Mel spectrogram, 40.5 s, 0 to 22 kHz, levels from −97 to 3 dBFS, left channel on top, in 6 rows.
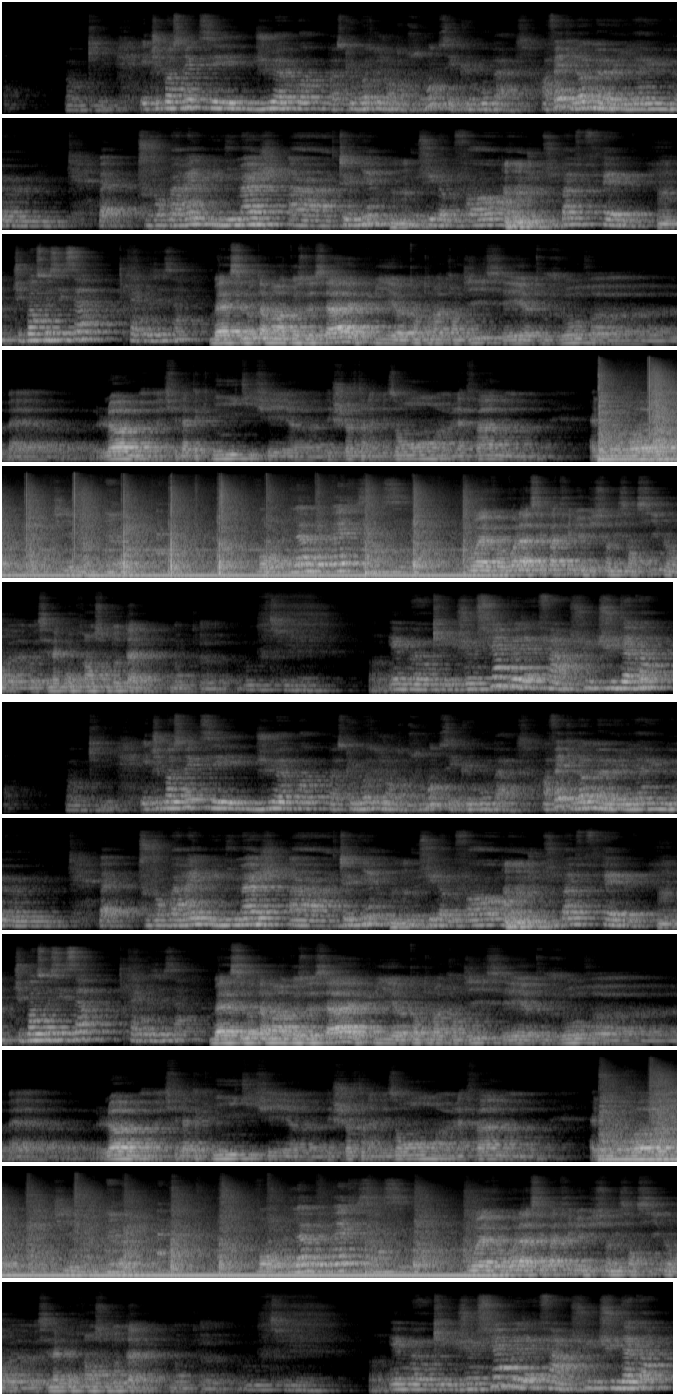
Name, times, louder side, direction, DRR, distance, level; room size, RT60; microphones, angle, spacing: voice 1, 0.6-10.5 10.8-13.1 13.6-14.4 14.7-15.3 28.0-28.2 28.5-29.1 29.8-31.4 32.7-33.1 36.1-36.8 37.6-40.2, left 1 dB, 55° left, -8 dB, 0.9 m, -41 dB
voice 2, 10.6-11.0 11.7-12.2 13.3-13.6 14.7-14.9 15.6-25.7 26.1-28.6 29.5-30.0 31.6-36.0 36.3-36.9 37.4-37.6, equal, 10° left, -2 dB, 0.4 m, -39 dB
sound 1, 26.2-32.0, right 1 dB, 85° left, 0.3 m, -36 dB
4.7 x 2.7 x 2.5 m, 1.2 s
head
